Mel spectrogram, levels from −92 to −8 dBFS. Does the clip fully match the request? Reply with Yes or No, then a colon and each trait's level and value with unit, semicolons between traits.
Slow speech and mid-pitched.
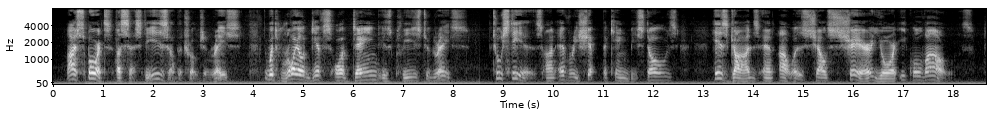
Yes: slow, 105 wpm; medium, 175 Hz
